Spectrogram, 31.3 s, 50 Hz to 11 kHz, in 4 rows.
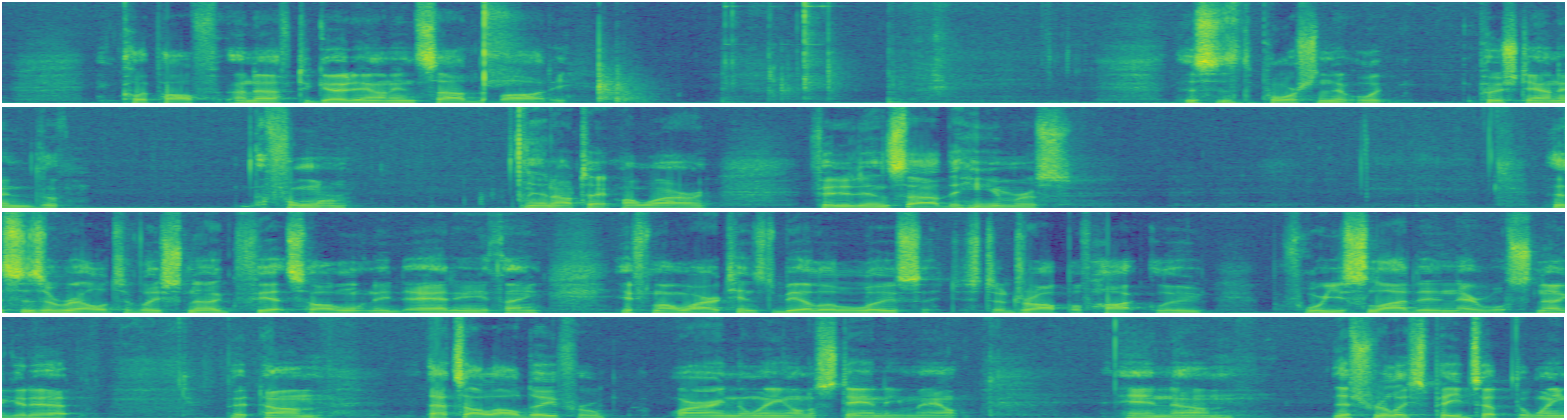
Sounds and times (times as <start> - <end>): Speech: 0.6 - 2.9, 5.9 - 8.2, 9.0 - 9.6, 10.4 - 13.3, 15.6 - 23.9, 24.6 - 28.3, 29.0 - 31.2.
